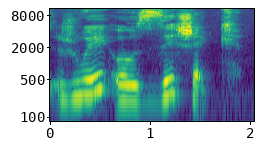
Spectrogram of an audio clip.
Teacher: the X turns into a Z sound because the next word start with a vowel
